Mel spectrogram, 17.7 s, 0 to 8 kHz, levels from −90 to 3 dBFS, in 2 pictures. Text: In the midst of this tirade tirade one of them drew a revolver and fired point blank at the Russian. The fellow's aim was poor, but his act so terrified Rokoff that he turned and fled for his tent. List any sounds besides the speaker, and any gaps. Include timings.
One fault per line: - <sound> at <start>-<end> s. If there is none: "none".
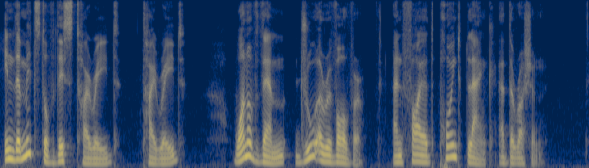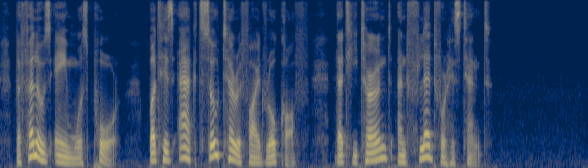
none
